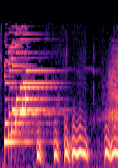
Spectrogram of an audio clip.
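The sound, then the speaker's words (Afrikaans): An owl hoots several times in a quick, uneven series after a brief rising tonal sweep, then gives one last hoot after a short pause. Clear, with no talking. “Daar was eenmal 'n een baie nuuskierige uil.”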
